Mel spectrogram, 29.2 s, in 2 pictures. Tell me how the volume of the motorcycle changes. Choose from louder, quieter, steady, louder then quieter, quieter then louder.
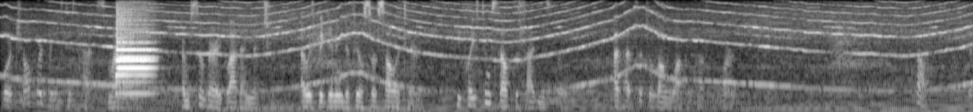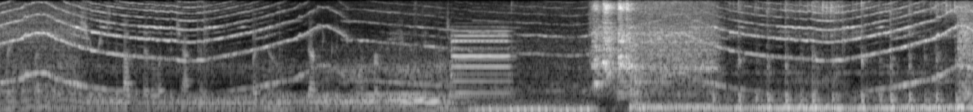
louder.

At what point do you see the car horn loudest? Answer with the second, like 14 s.
2 s.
